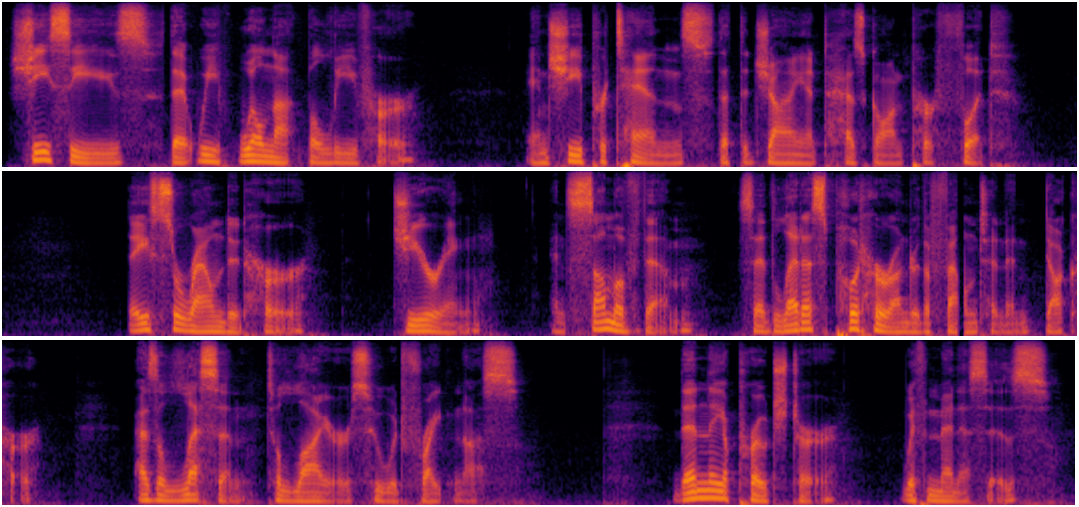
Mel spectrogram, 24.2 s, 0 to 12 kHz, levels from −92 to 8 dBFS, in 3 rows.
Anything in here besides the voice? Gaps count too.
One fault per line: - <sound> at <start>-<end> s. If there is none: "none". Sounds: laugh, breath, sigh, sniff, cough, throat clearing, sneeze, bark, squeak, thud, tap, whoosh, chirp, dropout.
- dropout at 15.2-15.3 s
